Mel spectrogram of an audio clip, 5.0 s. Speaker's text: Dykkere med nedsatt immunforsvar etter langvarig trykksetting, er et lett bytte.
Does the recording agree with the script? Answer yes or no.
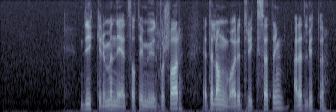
no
